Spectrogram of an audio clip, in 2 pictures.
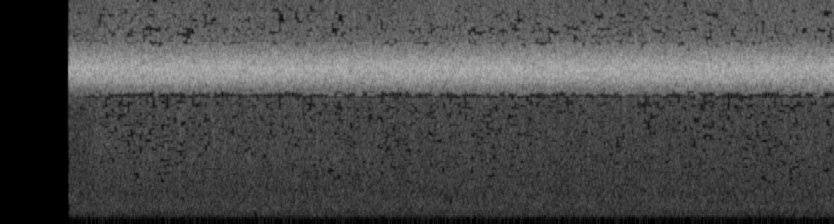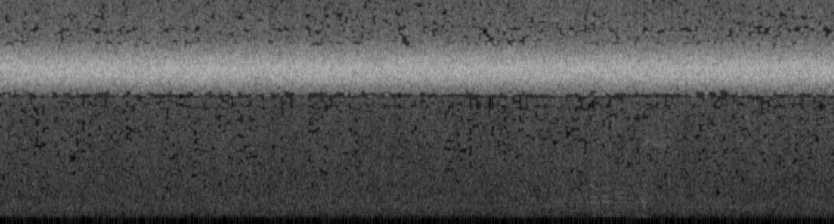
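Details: Crickets on a warm summer night with fireflies, producing an unbroken, very high, even trill that holds steady throughout after a brief silent start. Little else is audible.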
